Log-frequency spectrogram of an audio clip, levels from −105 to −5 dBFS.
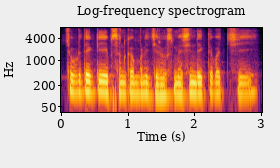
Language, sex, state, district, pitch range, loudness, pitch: Bengali, male, West Bengal, Alipurduar, 110-125 Hz, -17 LUFS, 115 Hz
